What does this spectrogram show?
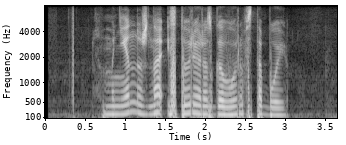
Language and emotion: Russian, neutral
